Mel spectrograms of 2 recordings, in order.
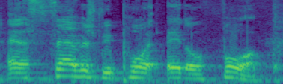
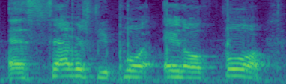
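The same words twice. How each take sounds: The two takes are said the same way.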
